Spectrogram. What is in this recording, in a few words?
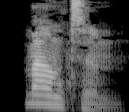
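"mountain", British English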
